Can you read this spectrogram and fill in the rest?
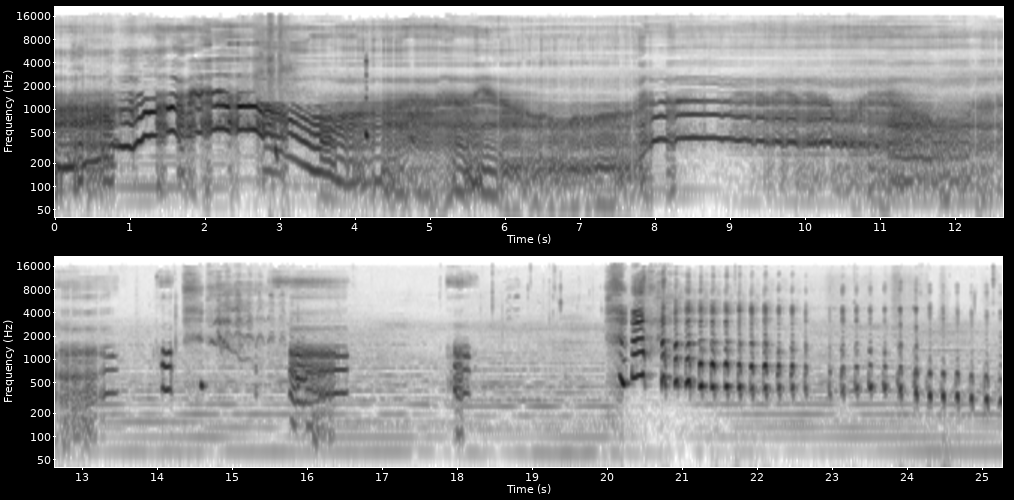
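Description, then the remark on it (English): A voice imitates a long, creaking door swinging open: drawn-out, strained groans that waver and slide up and down in pitch, broken by short pauses before a final squeaky stretch. “Does anything come rushing up towards the opening upon that loud and elongated crinkle of a swing?”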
